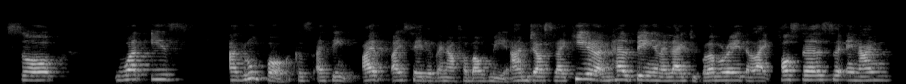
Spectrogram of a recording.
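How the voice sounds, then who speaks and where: A woman's voice: mid-range voice, steady tone, moderate pace. A woman with an Italian accent, a guest explaining things in friendly, searching speech on a video call. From Italy. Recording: muffled roomy video call audio.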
